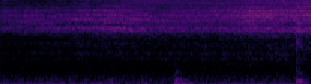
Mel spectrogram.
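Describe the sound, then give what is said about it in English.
A snake's tail rattle makes a steady, continuous dry buzz for the whole stretch, fairly loud, with no pauses and no voices. “Then there is just regular rattling, obviously.”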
